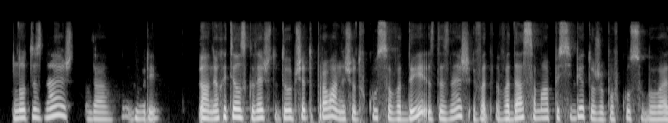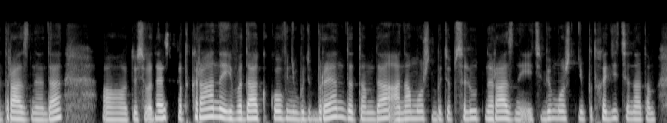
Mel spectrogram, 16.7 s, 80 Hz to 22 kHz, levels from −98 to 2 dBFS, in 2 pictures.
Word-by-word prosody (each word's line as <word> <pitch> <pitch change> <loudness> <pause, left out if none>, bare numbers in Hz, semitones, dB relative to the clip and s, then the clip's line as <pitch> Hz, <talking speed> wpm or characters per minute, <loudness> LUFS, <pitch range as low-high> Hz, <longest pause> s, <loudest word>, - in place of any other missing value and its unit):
Ну, 215 +1 +4
ты 230 +2 -2
знаешь 245 +5 0
Да, 185 -1 -4
говори. 200 -4 -4 0.5
Ну, 205 - +6
я 195 +2 +3
хотела 235 +1 +5
сказать, 210 0 +2
что - - -13
ты, - - +1
вообще-то, 210 +1 +1
права 235 +1 +3
насчет 185 -2 -2
вкуса 215 -2 -3
воды. 185 +3 +3
Ты 190 +1 -1
знаешь, 225 +8 -1
вод - - -2
вода 195 +2 +3
сама 215 -2 -2
по 215 0 -5
себе 240 +5 -1
тоже 185 -5 -3
по 180 +1 -5
вкусу 195 +2 -7
бывает 180 0 -1
разная, 180 -4 +2
да. 190 +7 +2 0.5
А, 170 -1 -1
то - - -7
есть 175 - -4
вода 200 - +2
из-под 195 -3 -5
крана 235 0 +4
и 195 -3 +5
вода 195 +2 +4
какого-нибудь 190 -2 -2
бренда 200 +3 +2
там, 180 0 -3
да, 200 +2 +2
она 180 +2 +2
может 195 0 -3
быть 180 0 -6
абсолютно 195 +1 -2
разной, 190 -3 +1
и - - -5
тебе 190 +2 -4
может 200 -1 -3
не 190 - -4
подходить 195 +2 -5
она 180 -1 -1
там 170 0 -5
195 Hz, 190 wpm, -22 LUFS, 180-210 Hz, 0.5 s, Ну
